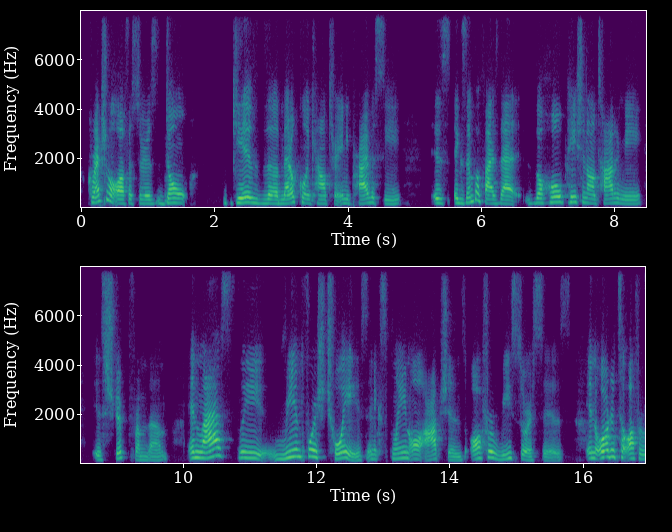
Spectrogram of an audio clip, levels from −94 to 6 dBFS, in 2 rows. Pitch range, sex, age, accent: 155-200 Hz, female, 20-39, American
